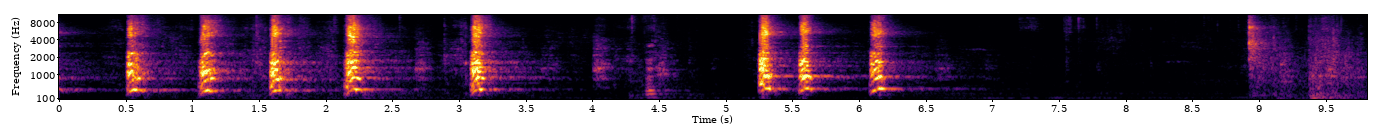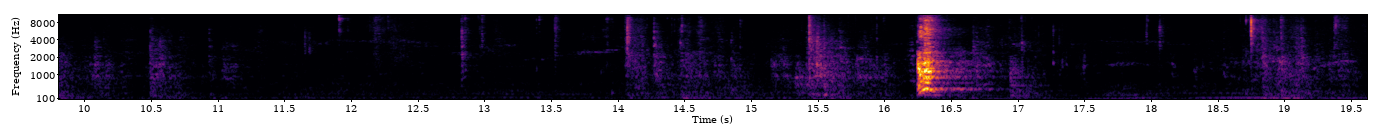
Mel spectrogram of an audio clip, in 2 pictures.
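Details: House-guarding dog delivers a rapid volley of loud, resonant barks over the first six seconds, then falls mostly quiet, with a few fainter, scattered barks and low background rumble afterward.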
